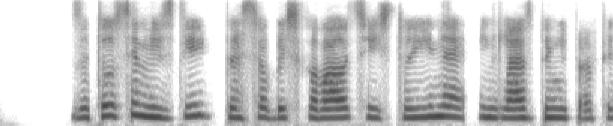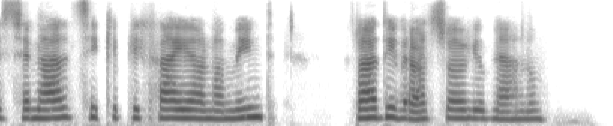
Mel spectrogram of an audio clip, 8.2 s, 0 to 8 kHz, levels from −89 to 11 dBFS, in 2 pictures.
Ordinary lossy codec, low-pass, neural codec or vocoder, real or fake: none; none; codec, 16 kHz, 1 kbps, FreqCodec, smaller model; fake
